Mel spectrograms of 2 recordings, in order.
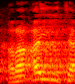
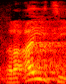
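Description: First: رأيت said ra'ayta, ending in -ta; masculine ending. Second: رأيت said ra'ayti, ending in -ti; feminine ending. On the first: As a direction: end رأيت on an open "a". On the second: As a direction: end رأيت on an "ee" vowel. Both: Shown as a demonstration. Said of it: "أنت".

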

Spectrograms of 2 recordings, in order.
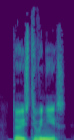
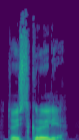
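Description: First: Flustered shout. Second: Loud, hasty correction; flustered shout. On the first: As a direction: shout the fix. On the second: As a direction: bark the correction out. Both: A narrator's reading. Flustered captain corrects his order.

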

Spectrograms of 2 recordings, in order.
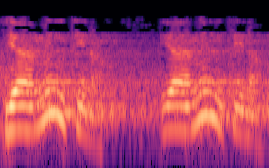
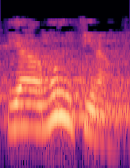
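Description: First: يا منتنة with kasra on the meem, mintina; منتنة بكسر الميم; correct vowel, mi. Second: يا منتنة with damma on the meem, muntina; منتنة بضم الميم; wrong vowel, mu. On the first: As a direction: say منتنة as mintina, as the dictionaries give it. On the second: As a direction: say منتنة as muntina, the copy's misreading. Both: Shown as a demonstration. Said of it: "صواب في كتب اللغة كسر الميم".

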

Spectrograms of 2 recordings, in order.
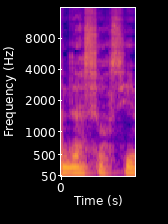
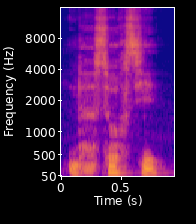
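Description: First: Said in the usual way. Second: Puzzled echo of D'un sorcier, rising at the end; understated disbelief, voice lifting on sorcier; astonished question. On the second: A narrator's reading. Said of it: "dit Philippe étonné".

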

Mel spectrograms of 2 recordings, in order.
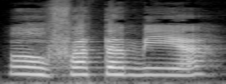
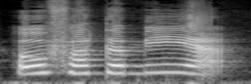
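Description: First: High, drawn-out puppet wail; acted panicked cry. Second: Higher, louder drawn-out wail; panicked shriek. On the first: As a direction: call desperately for rescue. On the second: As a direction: shriek for rescue as a terrified puppet. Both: A narrator's reading. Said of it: "cominciò allora a strillare il burattino".

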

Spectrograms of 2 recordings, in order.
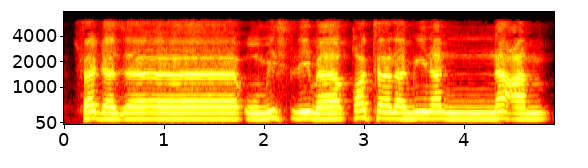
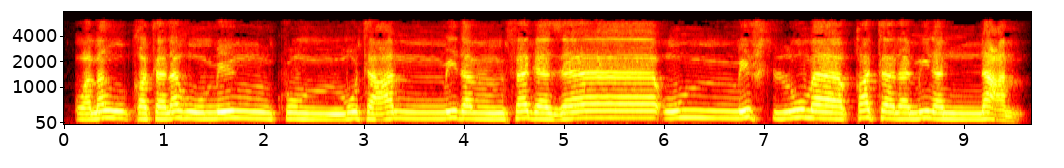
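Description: First: Slow recitation, فجزاء ends in bare u, مثل as "mithli"; no tanween, مثل in kasra. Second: Slow recitation, فجزاء drawn out with nasal -un and مثل ending in u; tanween on فجزاء. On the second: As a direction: recite فجزاء as "fajazaa-un", then "mithlu". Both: Shown as a demonstration. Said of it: "قرأ الدوري بحذف التنوين".

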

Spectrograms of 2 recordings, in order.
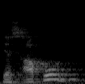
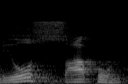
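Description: First: يصعقون said "yas'aqun", a after the y; يصعقون as yas-'a-qun; active reading. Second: يصعقون said "yus'aqun", u after the y; يصعقون as yus-'a-qun; passive reading. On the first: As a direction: start يصعقون with a short a, "yas-". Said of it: "المبني المعلوم الفاعل تبقى إيه". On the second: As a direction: start يصعقون with a short u, "yus-". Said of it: "على البناء للمفعول". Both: Shown as a demonstration.

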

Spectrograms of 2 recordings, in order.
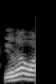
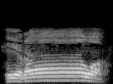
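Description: First: Said in the usual way. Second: "هراوة" slow, with a long stretched a; drawn-out word. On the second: Shown as a demonstration. Teacher showing the fi'ala pattern, drawn out. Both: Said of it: "هراوة على وزن فعالة".

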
